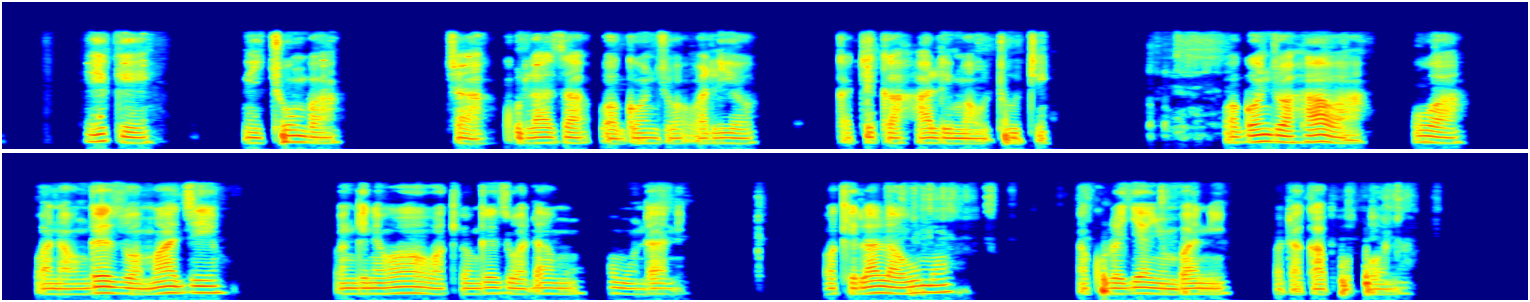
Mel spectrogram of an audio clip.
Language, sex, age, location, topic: Swahili, male, 18-24, Kisumu, health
